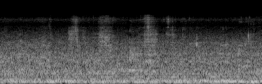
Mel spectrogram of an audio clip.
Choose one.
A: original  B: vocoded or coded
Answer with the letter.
A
